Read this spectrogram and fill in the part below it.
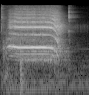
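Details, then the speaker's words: Motorized Iron Man helmet faceplate, reworked with magnetic braking so it stays open unpowered: a short motor whir winds down, then one crisp click as the relay cuts power; working as intended. "if I push it I can in fact push it down but obviously I can walk around without it falling down which is much better and you can hear the relay clicking and cutting the power again"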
